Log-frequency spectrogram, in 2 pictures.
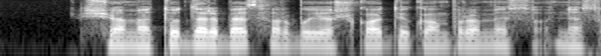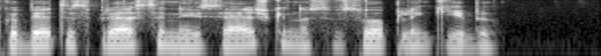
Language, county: Lithuanian, Alytus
